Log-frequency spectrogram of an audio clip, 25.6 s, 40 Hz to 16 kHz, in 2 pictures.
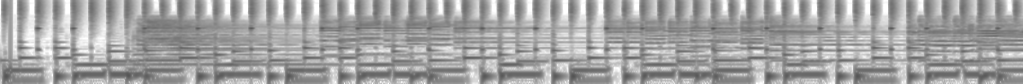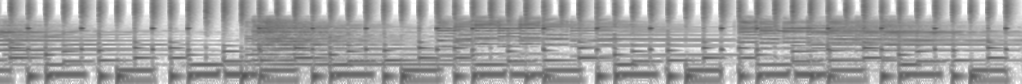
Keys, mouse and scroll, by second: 0.2 n, 0.9 shift+a, 2.3 click, 2.8 click, 4.1 click, 5.6 middle click, 6.5 Tab, 7.0 middle click, 9.4 s, 10.5 middle click, 11.4-12.1 scroll up 3, 12.1-12.7 scroll down 1, 12.9 g, 14.5 middle click, 15.3 click, 16.2 3, 16.4 click, 17.2 i, 19.4-19.8 scroll up 3, 20.8 scroll up 1, 20.8 s, 23.0 middle click, 25.1 e.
